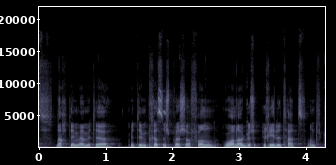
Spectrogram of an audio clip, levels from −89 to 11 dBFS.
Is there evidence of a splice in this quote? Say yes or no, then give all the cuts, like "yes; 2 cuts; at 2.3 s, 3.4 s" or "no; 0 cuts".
no; 0 cuts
